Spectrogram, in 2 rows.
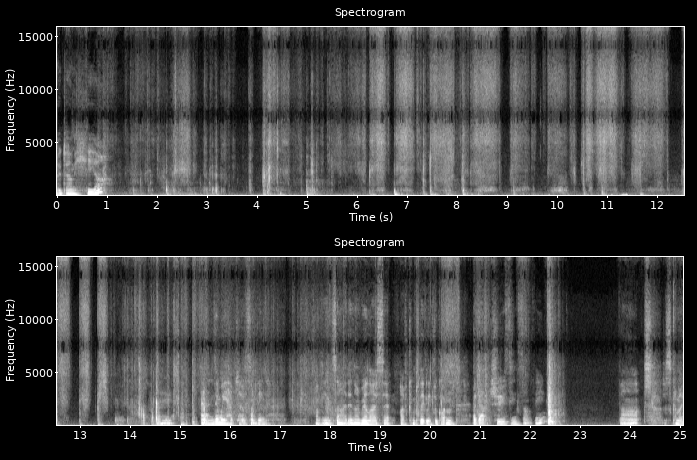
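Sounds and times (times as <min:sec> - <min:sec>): fabric and paper rustling: 0:00.6 - 0:08.3, 0:13.4 - 0:18.7, 0:19.5 - 0:21.8.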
